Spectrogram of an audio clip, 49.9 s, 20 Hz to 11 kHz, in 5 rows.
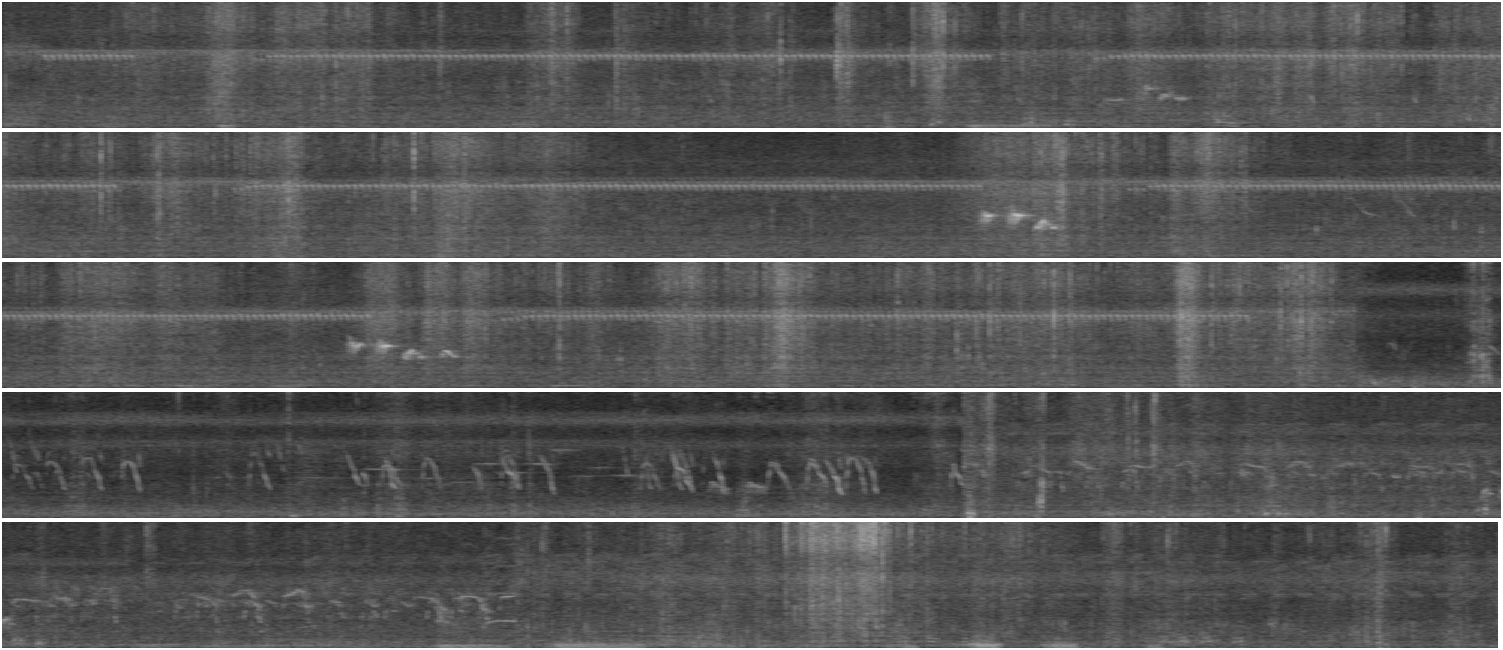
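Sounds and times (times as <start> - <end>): bird chirps: 16.5 - 17.1, 31.6 - 43.5.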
